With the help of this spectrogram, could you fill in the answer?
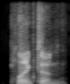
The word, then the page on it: plankton: American English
